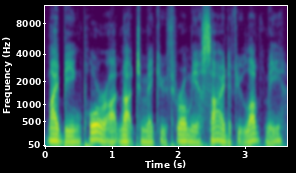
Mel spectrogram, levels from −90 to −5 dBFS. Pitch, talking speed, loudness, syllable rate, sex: 105 Hz, 250 wpm, -20 LUFS, 5.2 syllables/s, male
